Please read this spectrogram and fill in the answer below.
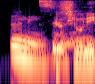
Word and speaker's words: Soonie: So Soonie, is it Sony or Soonie? I want to pronounce it right. I don't want to mispronounce it. Soonie.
